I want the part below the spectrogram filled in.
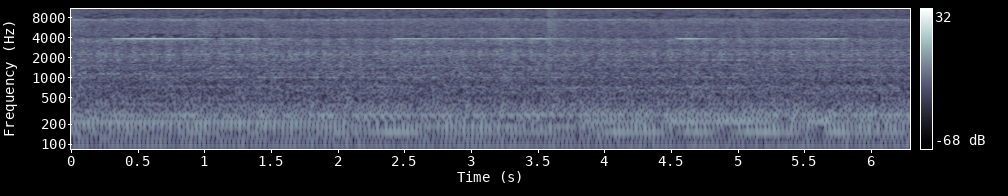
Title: Mahindra XUV 700 alternator bearing noise problem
